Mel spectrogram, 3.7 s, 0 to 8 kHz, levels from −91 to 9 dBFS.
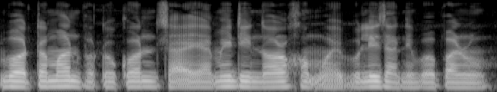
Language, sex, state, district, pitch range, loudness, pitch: Assamese, male, Assam, Sonitpur, 115-130 Hz, -19 LUFS, 125 Hz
